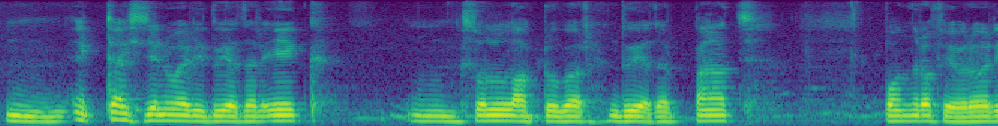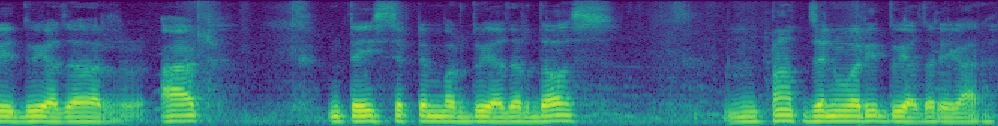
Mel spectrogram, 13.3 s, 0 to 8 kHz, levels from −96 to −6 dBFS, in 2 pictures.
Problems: none marked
